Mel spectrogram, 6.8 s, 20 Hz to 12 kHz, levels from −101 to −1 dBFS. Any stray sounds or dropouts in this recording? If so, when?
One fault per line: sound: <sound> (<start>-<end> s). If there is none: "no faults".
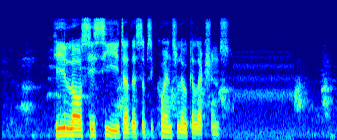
no faults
